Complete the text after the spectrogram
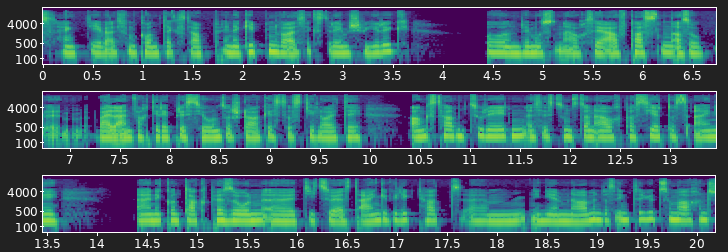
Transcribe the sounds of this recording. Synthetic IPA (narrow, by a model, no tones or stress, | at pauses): shɛŋtʰjeːva̰ɪlsfɔmkʰɔntʰɛkstʔapɪnɛɡʏp̚tn̩vaːɐɛsɛkstʁ̥eːmʃv̥iːʁɪç | ʔʊndviːɐmʊstnn̩a̰ʊxz̥eːɐʔa̰ʊfpʰasn̩ʔa̰lz̥oɛ̰vaɪlʔa̰ɪnfaχd̥iːʁepʁ̥ɛsjoːnzoːʃtaɐkɪst̚d̥asd̥iːlɔʏtə | ʔaŋsthaːbn̩t͡suʁeːdn̩ɛsɪstʊnsd̥anaʊxpʰasiːɐt̚d̥asa̰ɪnə | ʔaɪnəkʰɔntʰakt̚pʰɛɐzoːnɛːd̥iːt͡sueːɐstʔa̰ɪnɡəvɪlɪk̚thatɛːmɪ̰niːʁəmnaːməndasɪntɐvjuːt͡sumaχn̩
